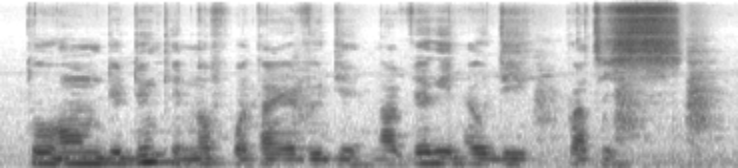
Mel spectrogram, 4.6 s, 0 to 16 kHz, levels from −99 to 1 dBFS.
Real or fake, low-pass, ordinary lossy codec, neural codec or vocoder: real; 14.4 kHz; none; none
